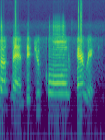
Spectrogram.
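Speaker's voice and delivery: put-on Panamanian-accented speech. Speaker retelling what the General said to him, imitating a Panamanian accent. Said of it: "with his Panamanian accent".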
